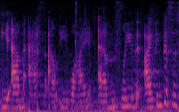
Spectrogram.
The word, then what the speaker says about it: Emsley: On the girls' side is Emsley, spelled E-M-S-L-E-Y, Emsley.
